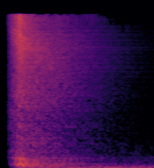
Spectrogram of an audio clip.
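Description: A whoosh sound effect with a deep low boom. It hits suddenly just after the start and fades away over the next second and a half.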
